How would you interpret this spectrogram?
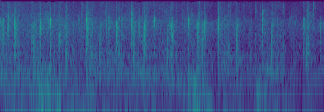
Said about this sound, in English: Give yourselves a clap offering. Hallelujah.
